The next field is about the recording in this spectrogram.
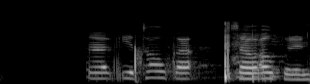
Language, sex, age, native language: Icelandic, female, 11, Icelandic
